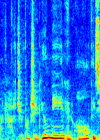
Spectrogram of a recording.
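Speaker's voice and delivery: soft, breathless, mock amazed whisper.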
